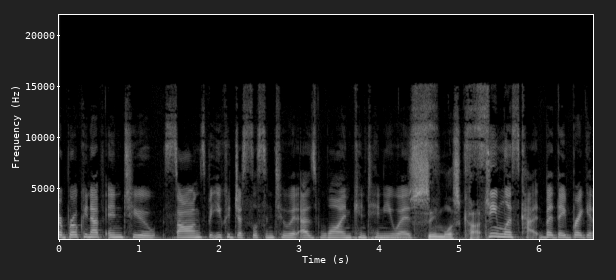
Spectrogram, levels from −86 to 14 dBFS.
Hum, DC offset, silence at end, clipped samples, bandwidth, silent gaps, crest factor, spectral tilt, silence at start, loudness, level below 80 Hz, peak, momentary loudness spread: none; under 0.1%; 0 s; under 0.1%; 15.5 kHz; none; 18 dB; -4 dB/octave; 0 s; -26 LUFS; -58 dBFS; -8 dBFS; 7 LU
